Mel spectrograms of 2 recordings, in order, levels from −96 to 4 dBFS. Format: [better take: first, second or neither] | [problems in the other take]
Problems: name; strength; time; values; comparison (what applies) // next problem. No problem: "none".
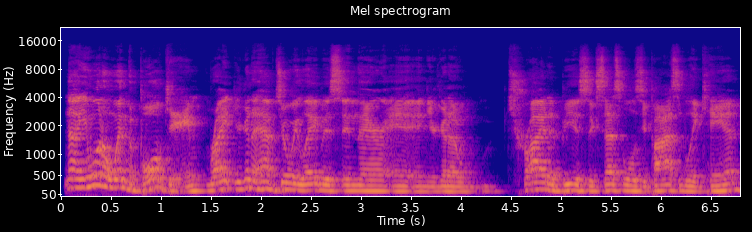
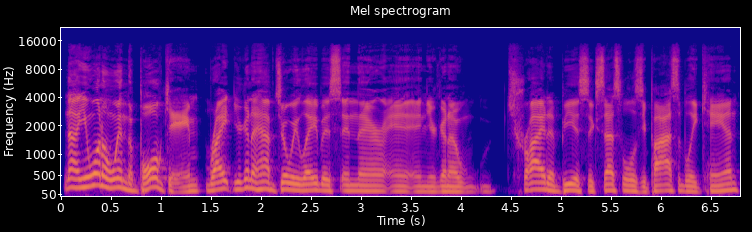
second | room echo; slight; dies away in 0.4 s // off-mic speech; somewhat distant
